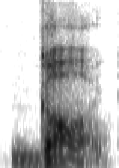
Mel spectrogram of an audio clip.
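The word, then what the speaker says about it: גד: So the next word is coriander, and it's pronounced God.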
